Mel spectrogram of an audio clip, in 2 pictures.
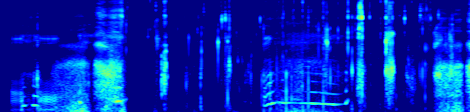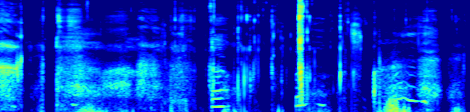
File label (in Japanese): エッチしよ, バイノーラル; DL製作班; ハーレムオナサポ 4人のメイドがご主人様のオナニーをお手伝いするバイノーラル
